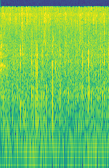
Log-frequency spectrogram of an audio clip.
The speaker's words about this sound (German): Was stehen wir da im Regen? Gehen wir doch ins Haus.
